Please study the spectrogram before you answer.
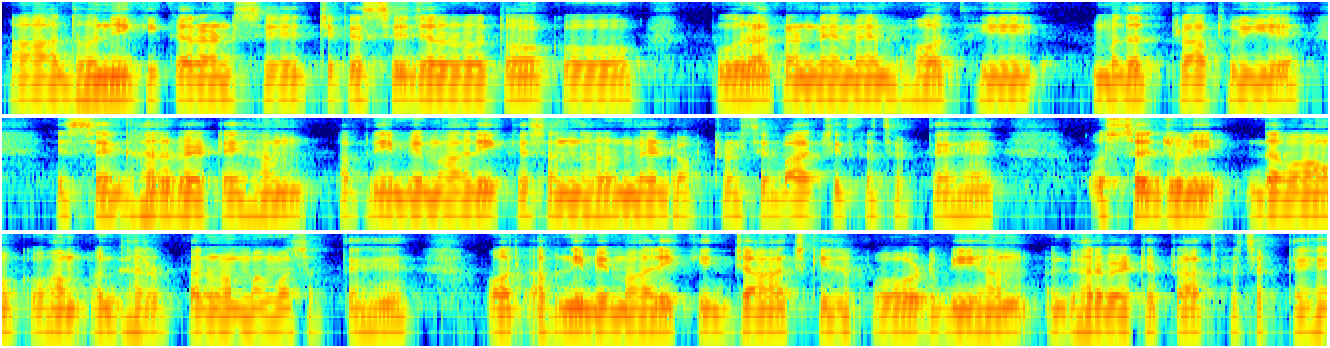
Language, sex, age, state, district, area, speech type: Hindi, male, 30-45, Rajasthan, Jaipur, urban, spontaneous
